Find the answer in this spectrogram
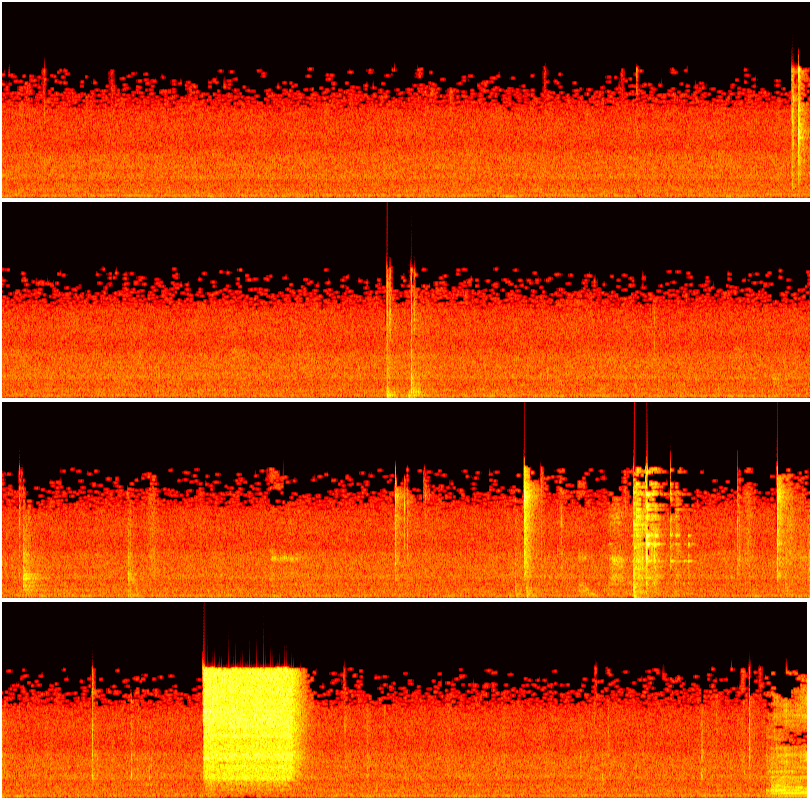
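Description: Scattered clicks and knocks of the air hose reel's fittings being handled over a steady machine hum. Near the end comes about a second of loud compressed-air hiss as air is let through the reel's inlet, fitted with new O-rings.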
